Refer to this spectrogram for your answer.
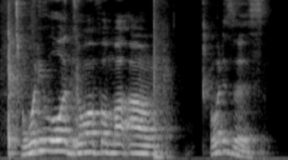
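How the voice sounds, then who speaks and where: With audible room echo, a man with a high pitch speaks at a moderate pace in an animated tone with lively intonation. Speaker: celebrity gossip streamer. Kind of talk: casual chat.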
